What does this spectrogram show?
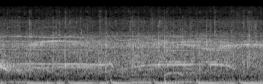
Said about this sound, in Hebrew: תעשה לי כפיים, מגיע לנו אחרי תוכנית כזאת, מגיע לנו כפיים.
